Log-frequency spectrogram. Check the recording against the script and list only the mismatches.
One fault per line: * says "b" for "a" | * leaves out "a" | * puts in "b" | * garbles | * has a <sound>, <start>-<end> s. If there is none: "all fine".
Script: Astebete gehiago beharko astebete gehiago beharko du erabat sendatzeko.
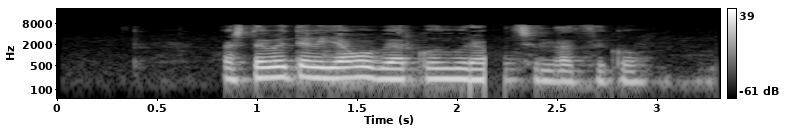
* leaves out "astebete gehiago beharko"
* has a dropout, 2.2-2.3 s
